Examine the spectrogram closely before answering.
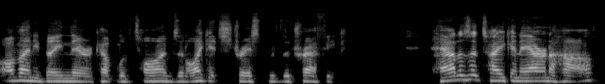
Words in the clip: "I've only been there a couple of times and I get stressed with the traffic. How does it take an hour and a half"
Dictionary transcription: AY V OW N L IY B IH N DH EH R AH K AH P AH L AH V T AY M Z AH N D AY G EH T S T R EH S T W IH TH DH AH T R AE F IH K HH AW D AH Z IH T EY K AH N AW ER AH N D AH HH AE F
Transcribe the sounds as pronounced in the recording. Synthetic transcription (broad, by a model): AY V OW N L IY B IH N DH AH R AH K AH P L AH V T AY M Z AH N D AY G EH T S T R EH S T W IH DH AH T R AE F IH K HH AW D AH Z IH T EY K AH N AW ER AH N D AH HH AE F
